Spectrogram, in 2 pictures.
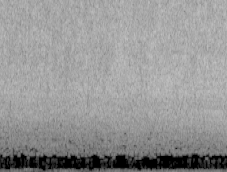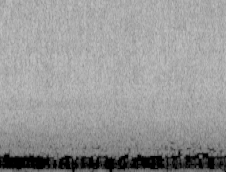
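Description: Tomato slices sizzling in a hot stovetop grill pan over a gas burner, a steady hiss with a low hum underneath.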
